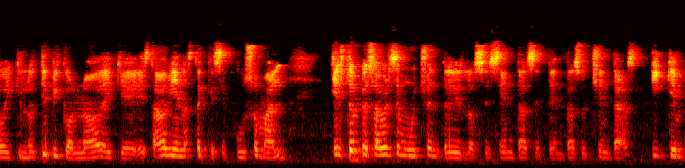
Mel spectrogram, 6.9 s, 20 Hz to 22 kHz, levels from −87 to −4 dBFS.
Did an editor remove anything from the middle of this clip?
no; 0 cuts

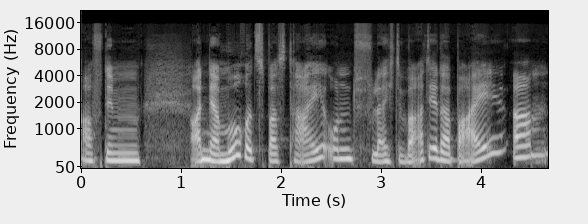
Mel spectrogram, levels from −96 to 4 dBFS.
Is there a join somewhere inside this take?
yes; 1 cut; at 1.1 s

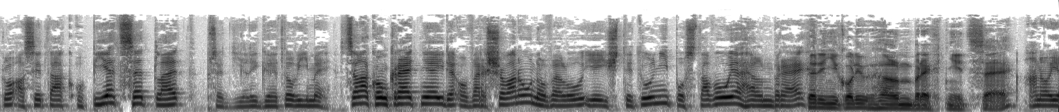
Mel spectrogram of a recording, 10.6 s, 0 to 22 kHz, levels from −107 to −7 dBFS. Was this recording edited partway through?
yes; 2 cuts; at 2.0 s, 3.4 s

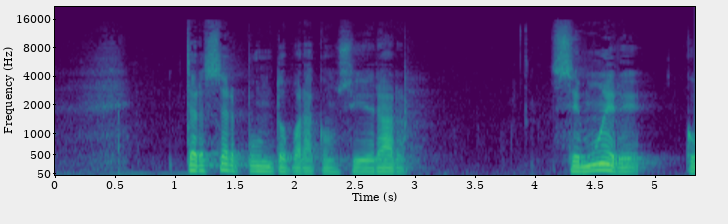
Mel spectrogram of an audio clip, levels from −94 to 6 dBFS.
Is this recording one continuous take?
yes; 0 cuts

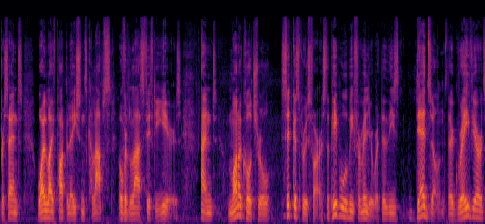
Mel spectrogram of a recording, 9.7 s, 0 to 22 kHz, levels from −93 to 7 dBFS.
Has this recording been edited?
no; 0 cuts

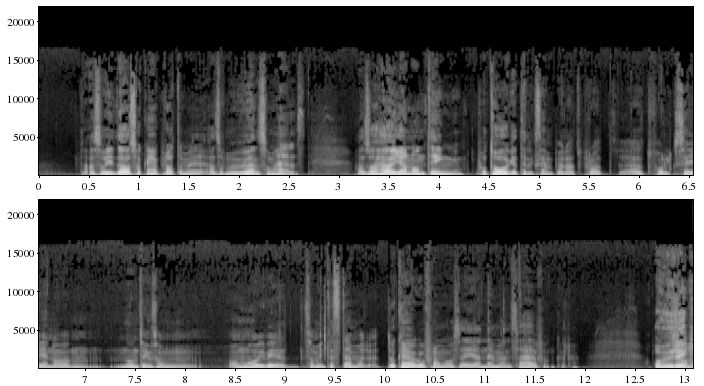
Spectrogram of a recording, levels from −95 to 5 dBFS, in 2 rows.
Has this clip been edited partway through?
no; 0 cuts

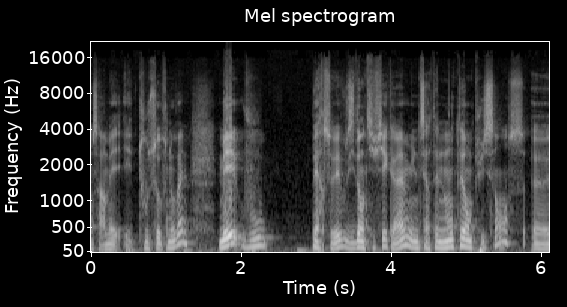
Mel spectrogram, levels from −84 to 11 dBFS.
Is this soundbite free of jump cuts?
yes; 0 cuts

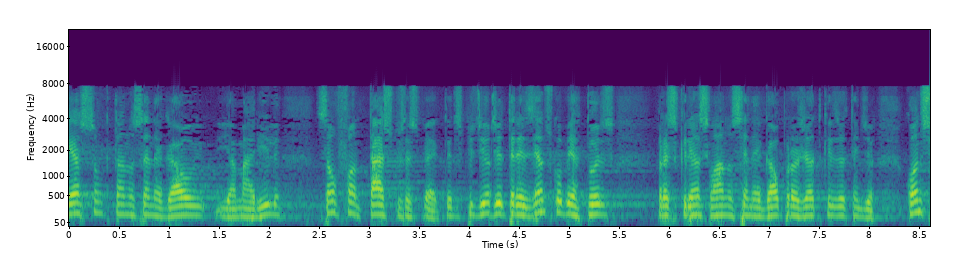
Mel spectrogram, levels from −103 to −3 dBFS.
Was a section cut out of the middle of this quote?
yes; 3 cuts; at 3.4 s, 4.2 s, 6.4 s

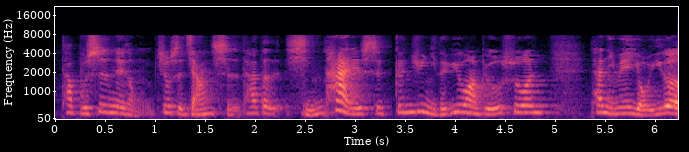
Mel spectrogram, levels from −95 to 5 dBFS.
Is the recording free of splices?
no; 1 cut; at 3.4 s

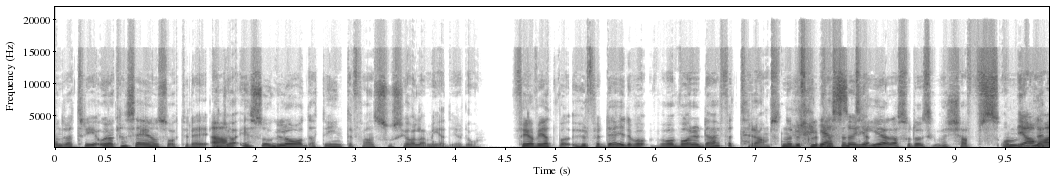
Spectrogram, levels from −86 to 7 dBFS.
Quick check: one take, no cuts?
no; 1 cut; at 5.3 s

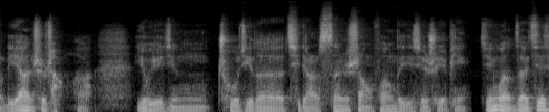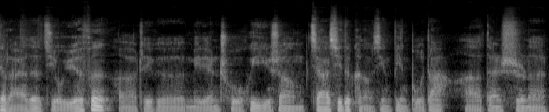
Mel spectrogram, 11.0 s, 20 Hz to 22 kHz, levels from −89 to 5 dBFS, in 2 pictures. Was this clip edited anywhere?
yes; 1 cut; at 4.7 s

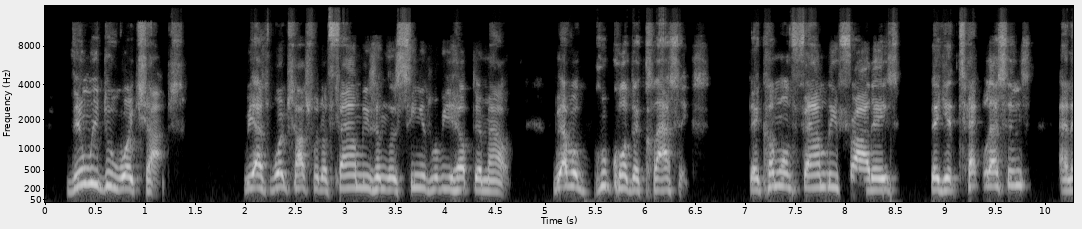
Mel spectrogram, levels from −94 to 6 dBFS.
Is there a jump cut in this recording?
no; 0 cuts

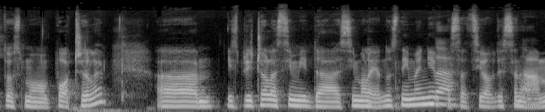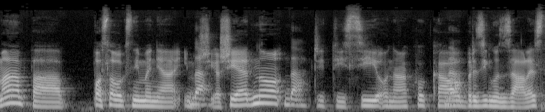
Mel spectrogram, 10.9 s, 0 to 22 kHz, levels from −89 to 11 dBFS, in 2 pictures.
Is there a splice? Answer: yes; 2 cuts; at 2.2 s, 8.5 s

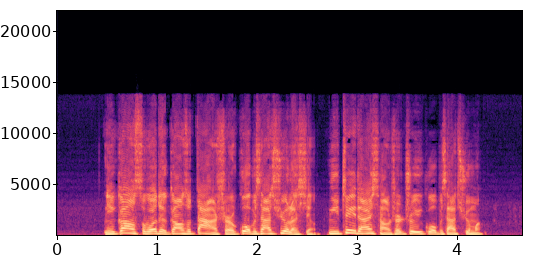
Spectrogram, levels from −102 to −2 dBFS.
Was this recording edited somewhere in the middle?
yes; 1 cut; at 2.7 s

